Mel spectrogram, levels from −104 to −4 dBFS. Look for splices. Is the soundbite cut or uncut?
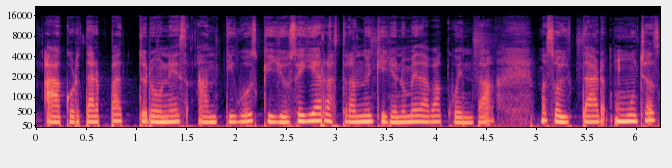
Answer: cut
